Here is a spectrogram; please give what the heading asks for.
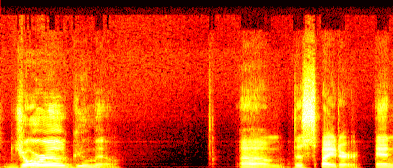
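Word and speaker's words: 女郎蜘蛛: Um, and it's specifically pronounced Joro Gumu.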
